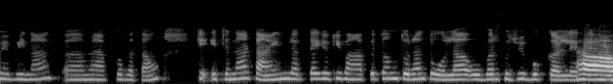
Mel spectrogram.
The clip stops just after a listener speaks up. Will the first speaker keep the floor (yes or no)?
no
